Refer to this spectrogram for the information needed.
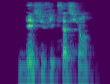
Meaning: stemming, desuffixation (removing a suffix)
- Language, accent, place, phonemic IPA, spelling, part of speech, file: French, France, Lyon, /de.sy.fik.sa.sjɔ̃/, désuffixation, noun, LL-Q150 (fra)-désuffixation.wav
